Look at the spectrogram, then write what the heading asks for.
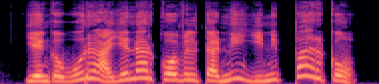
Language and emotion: Tamil, happy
